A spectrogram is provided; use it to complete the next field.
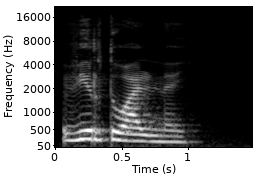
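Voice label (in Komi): "виртуальнӧй", Komi, female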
